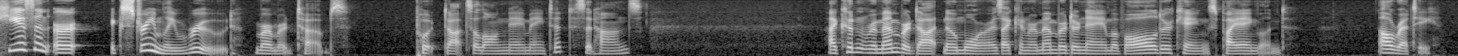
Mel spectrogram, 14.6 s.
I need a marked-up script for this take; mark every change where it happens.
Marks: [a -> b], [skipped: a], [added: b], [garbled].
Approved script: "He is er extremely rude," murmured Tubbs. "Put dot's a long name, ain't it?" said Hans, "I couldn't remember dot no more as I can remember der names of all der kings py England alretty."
"He [is -> isn't] er extremely rude," murmured Tubbs. "Put dot's a long name, ain't it?" said Hans, "I couldn't remember dot no more as I can remember der [names -> name] of all der kings py England alretty."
